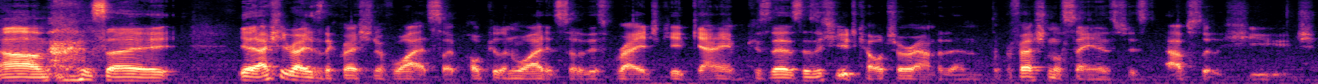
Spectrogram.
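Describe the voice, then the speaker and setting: A man with an Australian accent talks at a very fast pace, his loudness swinging widely. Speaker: podcast guest, gamer. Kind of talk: casual chat.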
